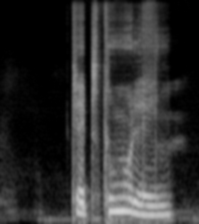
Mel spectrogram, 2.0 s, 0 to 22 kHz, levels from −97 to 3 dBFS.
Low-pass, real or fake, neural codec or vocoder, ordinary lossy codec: none; fake; codec, 44.1 kHz, 2.6 kbps, DAC; none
